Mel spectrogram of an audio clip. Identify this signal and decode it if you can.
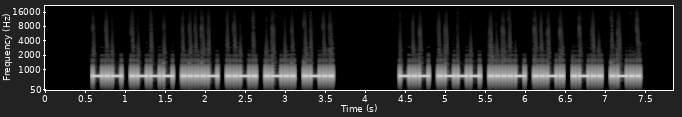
Morse code, heard as a keyed tone, about 30 wpm, 700 Hz. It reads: KJ4FLL KJ4FLL
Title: USA Call Signs - 6 Characters - Repeated 3x - 30wpm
